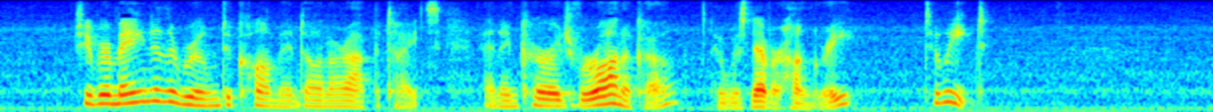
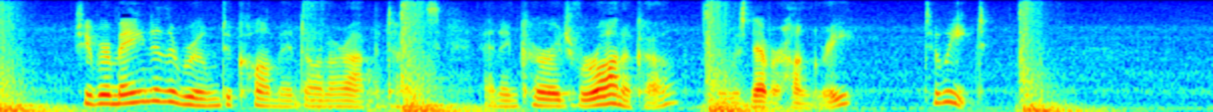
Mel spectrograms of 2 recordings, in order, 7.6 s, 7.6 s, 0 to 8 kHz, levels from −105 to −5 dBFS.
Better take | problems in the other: first | background sound (Slam / Truck / Car); 9 dB below the speech

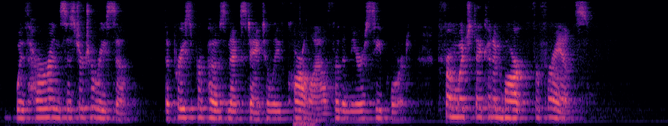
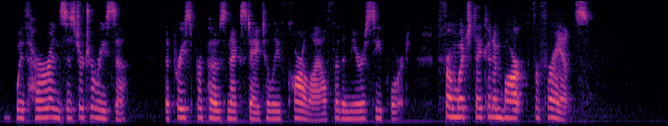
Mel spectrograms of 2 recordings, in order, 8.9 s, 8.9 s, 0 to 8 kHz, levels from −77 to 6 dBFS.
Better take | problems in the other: second | noise reduction (neural separator model SepFormer DNS4)

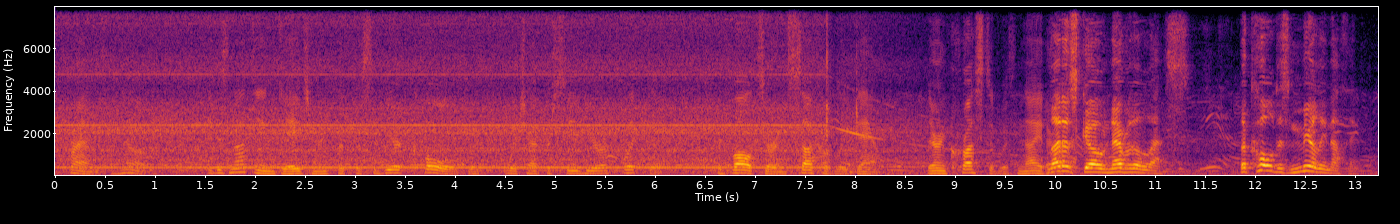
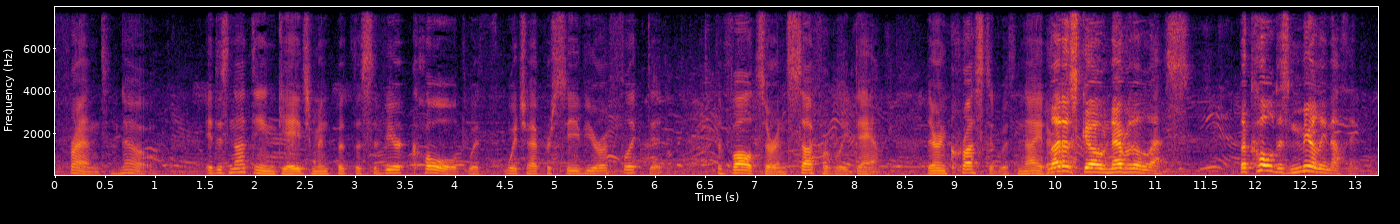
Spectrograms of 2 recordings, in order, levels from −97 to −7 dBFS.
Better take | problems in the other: second | background sound (Domestic sounds, home sounds); 6 dB below the speech

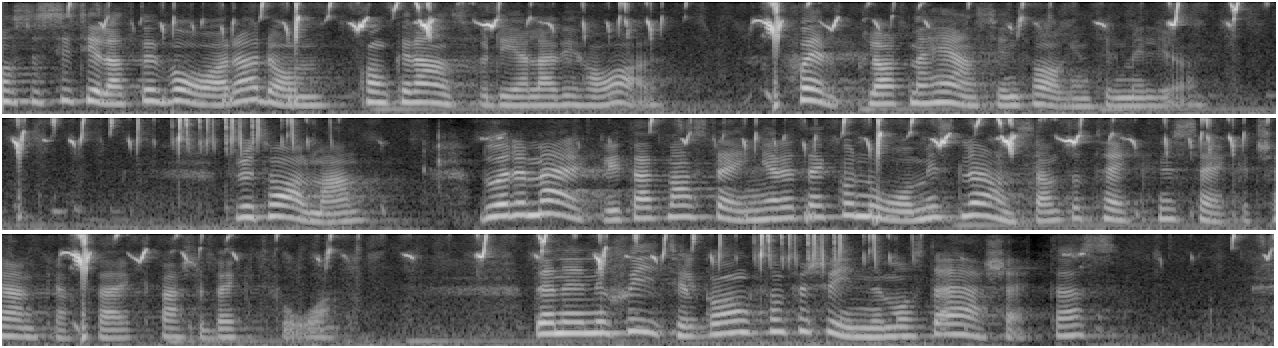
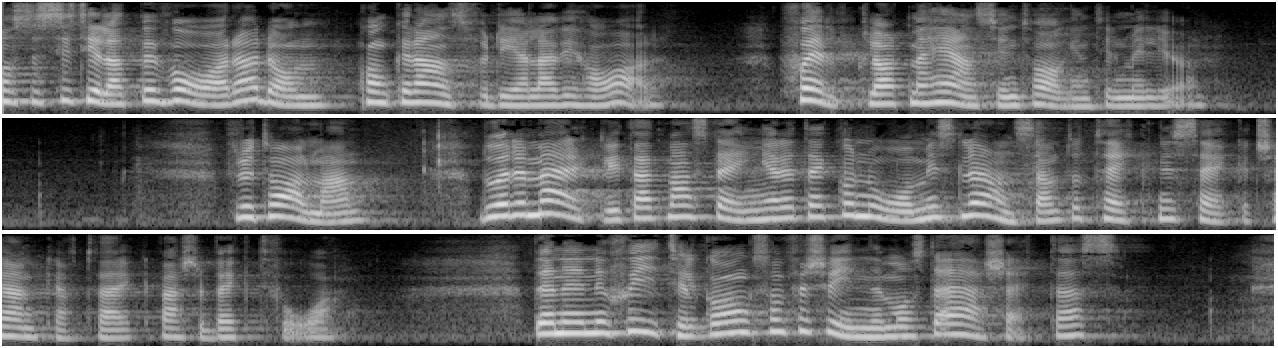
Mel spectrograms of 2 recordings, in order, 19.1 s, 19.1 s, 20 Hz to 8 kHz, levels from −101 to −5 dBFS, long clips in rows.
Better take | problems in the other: second | background sound (Bird); 4 dB above the speech

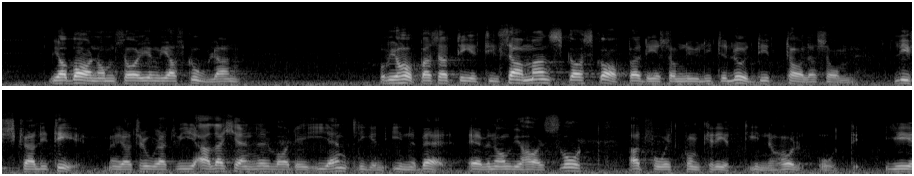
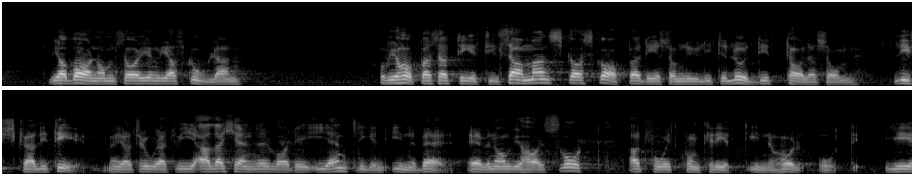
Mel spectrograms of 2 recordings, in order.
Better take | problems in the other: second | background sound (Fire); 18 dB below the speech

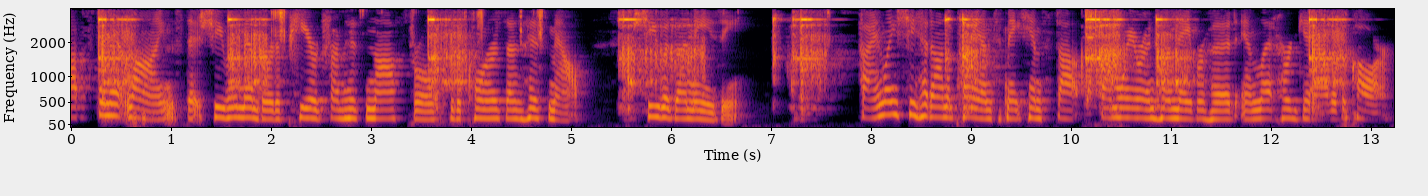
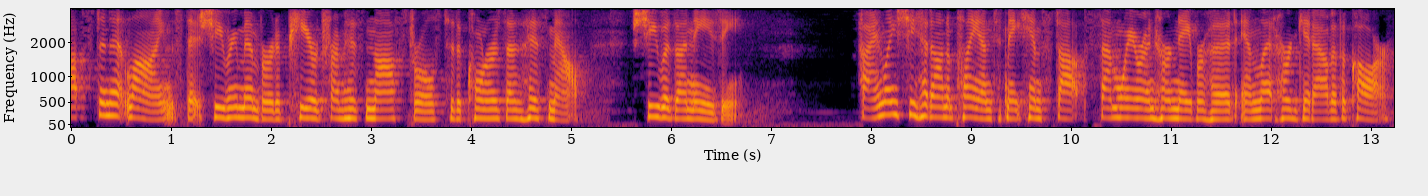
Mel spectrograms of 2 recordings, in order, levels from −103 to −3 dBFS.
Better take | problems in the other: second | noise reduction (classical method log-MMSE)

